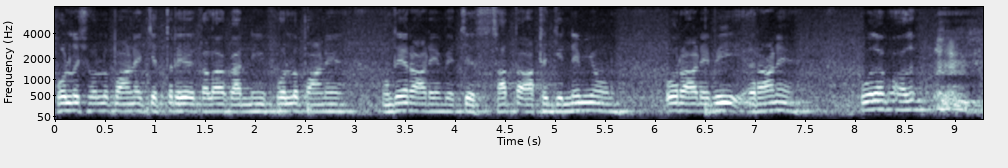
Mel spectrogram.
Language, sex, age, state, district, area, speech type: Dogri, male, 30-45, Jammu and Kashmir, Reasi, rural, spontaneous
